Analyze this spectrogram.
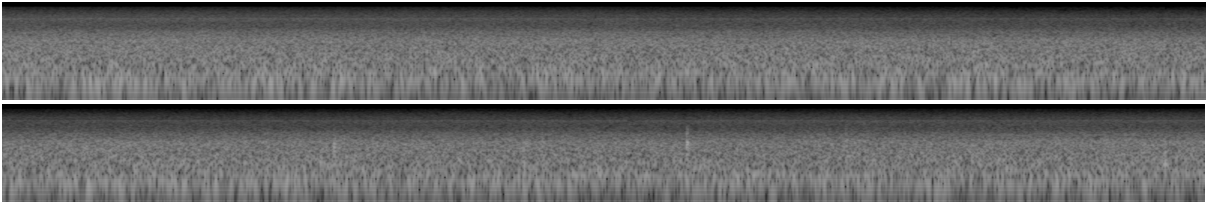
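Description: A small waterfall splashes steadily into a pool.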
